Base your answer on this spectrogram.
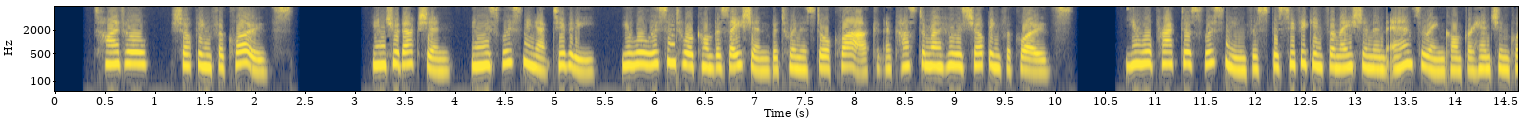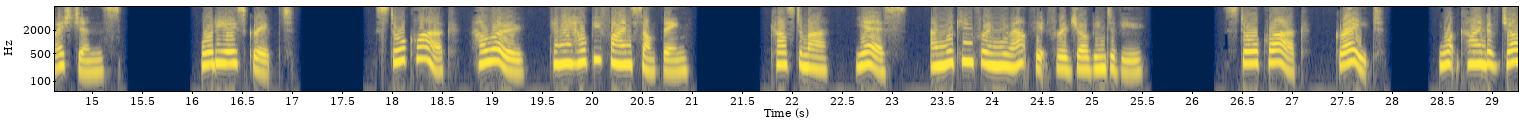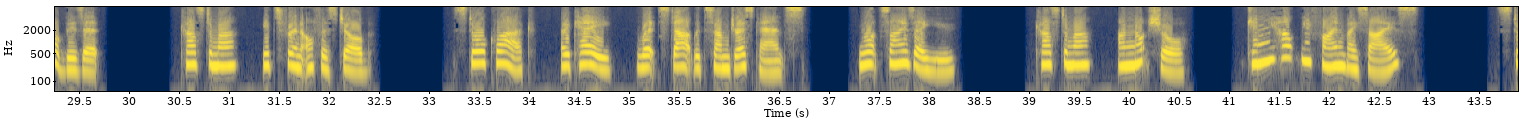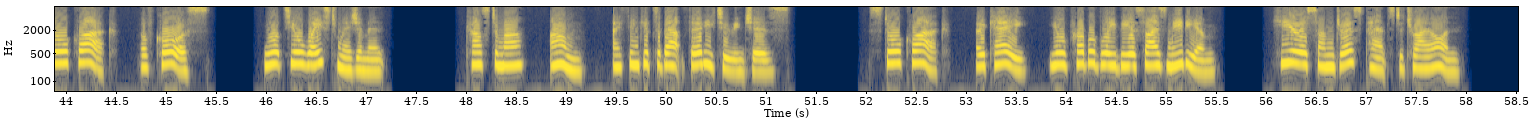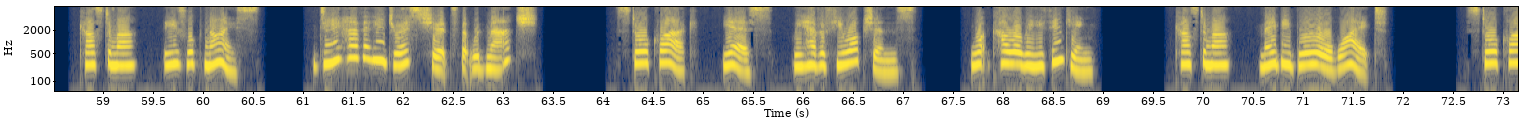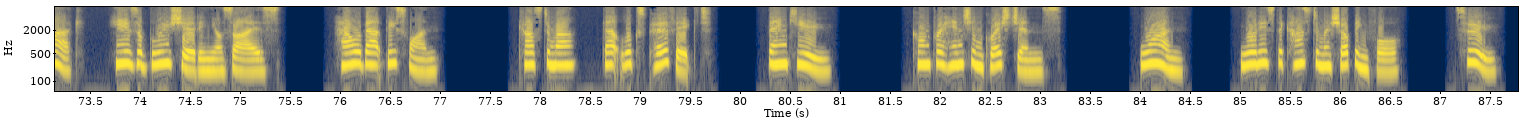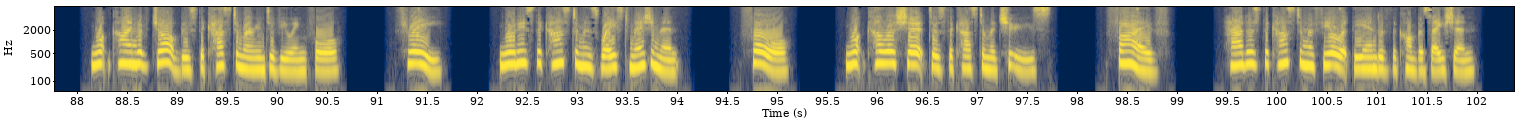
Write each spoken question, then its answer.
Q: What is the customer shopping for?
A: The customer is shopping for a new outfit.

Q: What kind of job is the customer interviewing for?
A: The customer is interviewing for an office job.

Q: What is the customer's waist measurement?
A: The customer's waist measurement is about 32 inches.

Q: What color shirt does the customer choose?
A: The customer chooses a blue shirt.

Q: How does the customer feel at the end of the conversation?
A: The customer feels grateful slash thankful slash satisfied.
